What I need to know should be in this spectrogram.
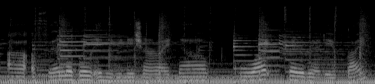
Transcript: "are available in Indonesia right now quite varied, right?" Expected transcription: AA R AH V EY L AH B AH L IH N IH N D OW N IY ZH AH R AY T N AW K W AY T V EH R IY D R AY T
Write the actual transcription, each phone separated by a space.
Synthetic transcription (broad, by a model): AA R AH V EY L AH B AH L IH N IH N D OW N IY SH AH R AY T N AW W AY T F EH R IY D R AY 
